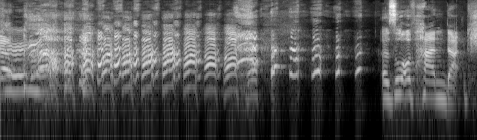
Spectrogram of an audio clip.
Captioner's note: guests laugh heartily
